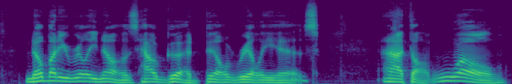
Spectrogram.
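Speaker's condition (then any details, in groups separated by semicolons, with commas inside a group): No condition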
